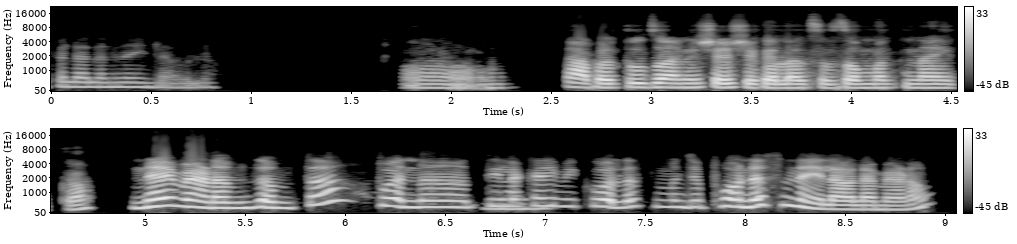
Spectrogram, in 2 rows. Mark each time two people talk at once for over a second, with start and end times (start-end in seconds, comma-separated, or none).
none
